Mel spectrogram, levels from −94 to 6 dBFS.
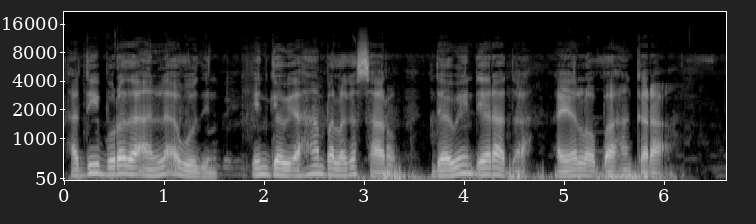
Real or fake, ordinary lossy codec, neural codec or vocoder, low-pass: real; none; none; 14.4 kHz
